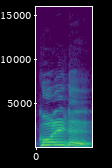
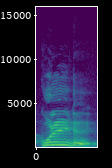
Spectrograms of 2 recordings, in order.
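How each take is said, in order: The two takes are said the same way.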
